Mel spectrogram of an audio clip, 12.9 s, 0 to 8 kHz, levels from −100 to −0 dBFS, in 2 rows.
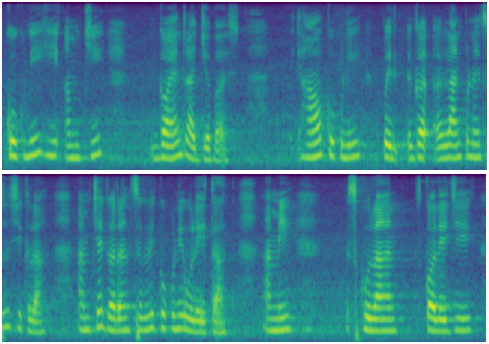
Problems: constant background noise, continuous background conversations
